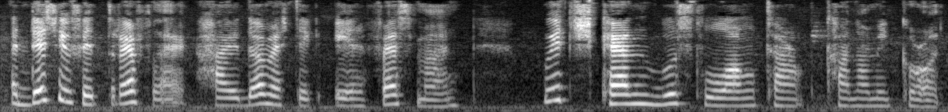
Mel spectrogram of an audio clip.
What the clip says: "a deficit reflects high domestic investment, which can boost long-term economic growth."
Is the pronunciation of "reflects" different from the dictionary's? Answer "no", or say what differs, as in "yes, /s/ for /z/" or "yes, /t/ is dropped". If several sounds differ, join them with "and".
yes, /s/ is dropped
